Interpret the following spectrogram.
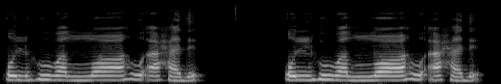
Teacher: इसको वक्फ करते हुए ये जज्म में बदल जाएगा, और जब दाल पर जज्म आ जाती है तो क़लक़ला किया जाएगा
